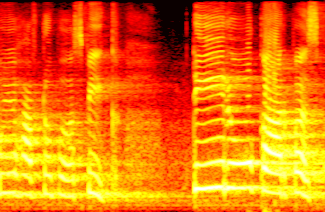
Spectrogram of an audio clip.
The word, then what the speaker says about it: Pterocarpus: Pterocarpus, P silent here. Pterocarpus santallinus.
